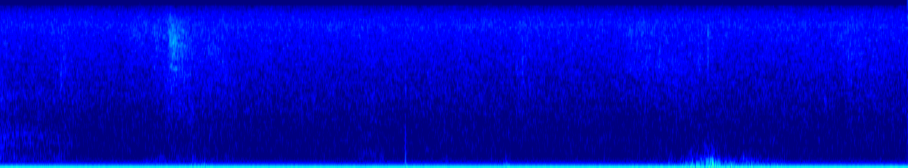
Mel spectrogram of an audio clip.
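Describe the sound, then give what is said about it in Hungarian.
Soft paper rustling as pages of a Bible are turned to the first book of Moses, with a few brief brushing bursts over a steady faint hiss. Quiet throughout, with no one speaking. “Lapozok már egyes igéjétől”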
